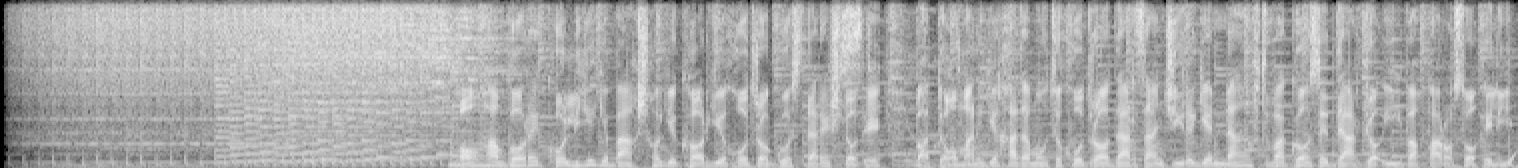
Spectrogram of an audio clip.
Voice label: narration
